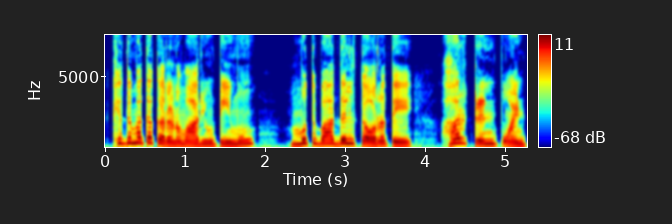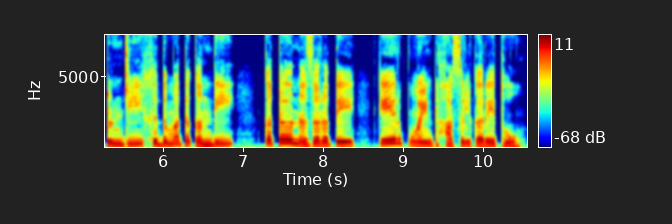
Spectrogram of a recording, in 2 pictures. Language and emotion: Sindhi, neutral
